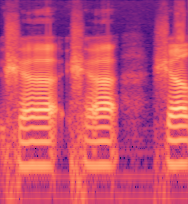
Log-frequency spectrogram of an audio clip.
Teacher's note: Terus lagi, ini sya, tengah lidah bertentangan dengan langit-langit, dan dia pun juga termasuk lokhawah atau berlalu.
